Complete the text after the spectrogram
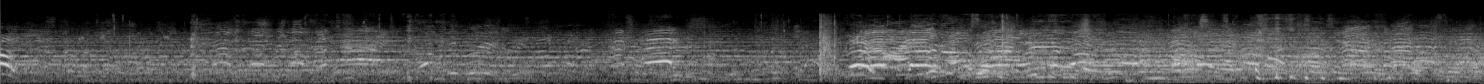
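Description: Young women shout and cheer across an open field.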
